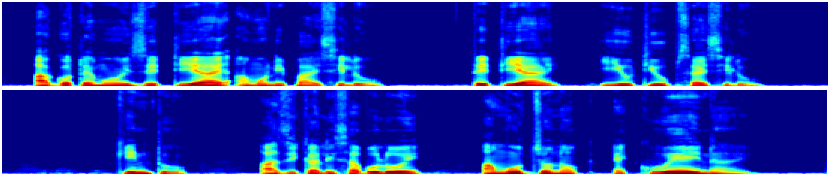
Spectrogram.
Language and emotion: Assamese, sad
